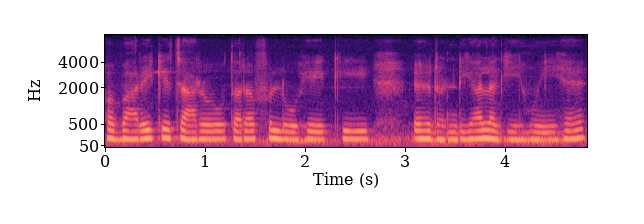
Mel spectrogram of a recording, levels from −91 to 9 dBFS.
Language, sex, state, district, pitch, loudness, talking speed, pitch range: Hindi, female, Chhattisgarh, Rajnandgaon, 165 Hz, -16 LUFS, 125 wpm, 155-170 Hz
